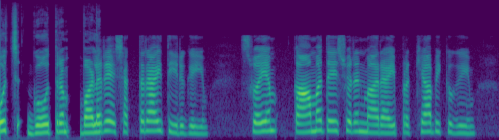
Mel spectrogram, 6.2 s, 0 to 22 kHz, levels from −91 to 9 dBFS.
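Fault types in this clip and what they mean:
Input switched to a poorer device: from 1.25 s the speech suddenly loses everything above 7.6 kHz, drops roughly 5 dB and picks up a new, faint noise floor, with no gap at the change, so the system likely swapped to a narrower-band microphone.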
